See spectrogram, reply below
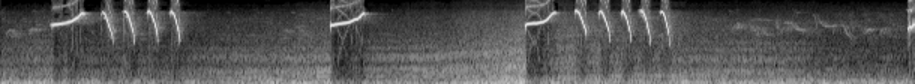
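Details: Oriental magpie-robin female song meant to rouse males: rising whistles each followed by a rapid run of four or five steep downslurred notes, repeated, with faint chattering toward the end.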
